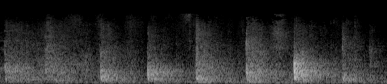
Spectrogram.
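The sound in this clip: Footsteps crossing a room toward a door in a drama film: a steady series of soft, thudding steps, evenly paced at about two per second and fairly quiet, with no other sounds.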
